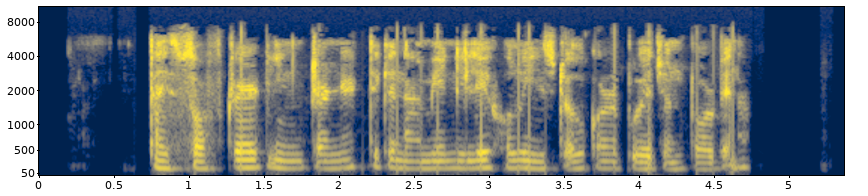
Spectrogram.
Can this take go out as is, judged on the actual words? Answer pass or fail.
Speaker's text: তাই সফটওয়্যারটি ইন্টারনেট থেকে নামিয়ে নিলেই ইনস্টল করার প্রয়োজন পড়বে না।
fail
